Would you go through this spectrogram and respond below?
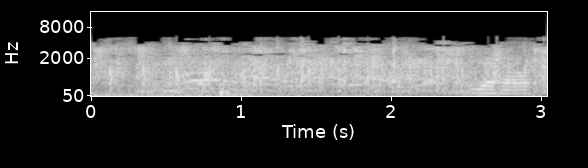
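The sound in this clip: An audience at a Buddhist Society of WA evening event claps loudly and steadily, with a couple of voices heard briefly over the applause.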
